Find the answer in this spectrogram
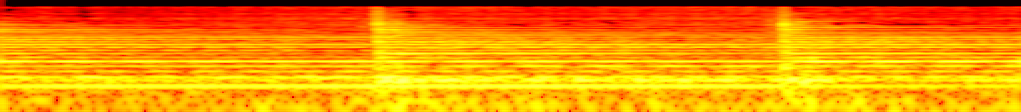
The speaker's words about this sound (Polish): jest XVII-wieczny, a ma założony mechanizm troszeczkę młodszy, z początku XVIII wieku, a dla mnie największą magię posiada ten zegar przez to, że przez wiele, wiele lat był własnością pana Franciszka Starowiejskiego, którego miałem przyjemność znać.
